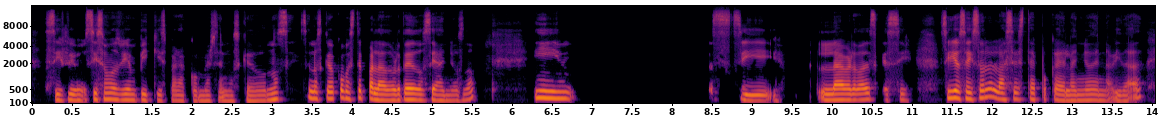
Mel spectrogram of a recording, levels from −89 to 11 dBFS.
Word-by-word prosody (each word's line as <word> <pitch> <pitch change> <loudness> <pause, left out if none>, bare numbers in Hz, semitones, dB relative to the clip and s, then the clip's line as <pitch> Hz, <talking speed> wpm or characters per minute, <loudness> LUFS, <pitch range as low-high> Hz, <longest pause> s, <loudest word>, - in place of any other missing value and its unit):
sí 170 -1 -3
fu 165 -2 -1
sí 190 +2 0
somos 190 0 0
bien 170 -1 0
piquis 165 -2 -5
para 155 -2 -7
comer, 155 0 -7
se - - -7
nos 150 -1 -7
quedó, 155 +1 -5
no 185 +3 0
sé, 195 - -6
se 225 - -2
nos 215 -2 +1
quedó 205 -1 +1
como 230 -1 +1
este 205 +3 -1
paladar 170 -5 +4
de 185 0 +7
12 175 0 +2
años, 155 0 -5
¿no? 190 +8 -6 0.7
Y 220 -3 +4 1.7
sí, 155 - -4 0.4
la 175 0 +4
verdad 175 +1 +3
es 190 0 -4
que - - -10
sí. 170 -1 -8 0.3
Sí, 225 +1 +4
o - - +6
sea, 205 -1 +2
y - - -1
solo 235 +7 +2
lo 220 - +4
hace 195 +1 -1
esta 190 0 -4
época 180 -1 -5
del 160 -1 0
año 160 +1 -2
de 170 - -2
Navidad 160 +11 -5
175 Hz, 185 wpm, -25 LUFS, 160-200 Hz, 1.7 s, de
